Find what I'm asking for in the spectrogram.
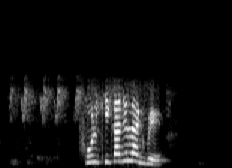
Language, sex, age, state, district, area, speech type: Bengali, female, 18-30, West Bengal, Uttar Dinajpur, urban, conversation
